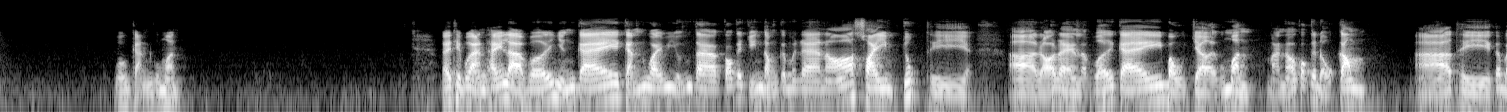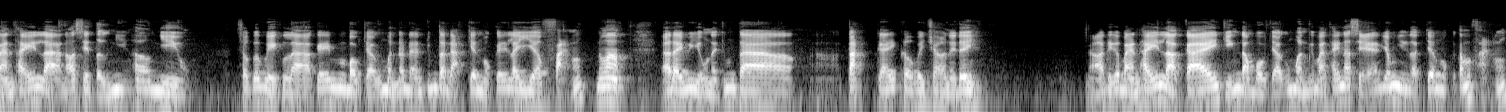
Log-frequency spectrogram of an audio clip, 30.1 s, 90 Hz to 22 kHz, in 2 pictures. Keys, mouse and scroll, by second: 1.2-3.0 drag, 4.0 click, 4.4 click, 5.8 click, 8.3 scroll, 10.0 click, 10.0-13.4 middle drag, 17.7 click, 21.8 click, 23.3 click, 24.0 0, 24.6 click, 28.0-29.8 drag.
